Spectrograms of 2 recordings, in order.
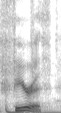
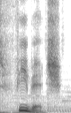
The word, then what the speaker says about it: Ferrith: He pretends that he's excited to meet Ferrith, but he intentionally mispronounces his name as Phoebich.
